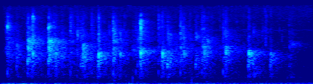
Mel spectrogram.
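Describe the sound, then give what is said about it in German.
A round of audience applause, steady overlapping claps at moderate volume lasting a few seconds, with no one speaking over it. “Ja, das ist dem Publikum auch nochmal ein Applaus wert.”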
